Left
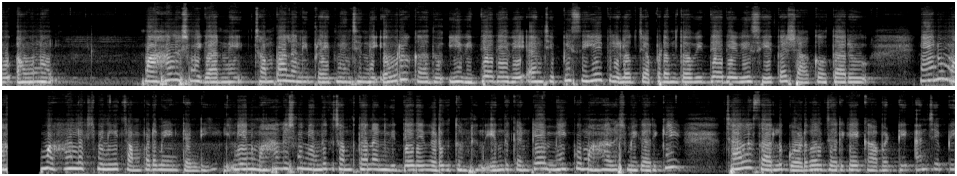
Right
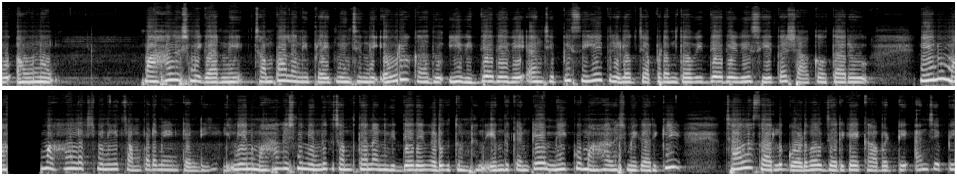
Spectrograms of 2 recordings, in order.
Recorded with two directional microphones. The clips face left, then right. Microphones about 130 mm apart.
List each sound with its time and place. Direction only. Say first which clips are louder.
1.5 s speech: right 6 dB; 45° right (ahead or behind)
10.0 s a woman's voice: right 2 dB; 20° right (ahead or behind)
11.9 s speech: right 6 dB; 40° right (ahead or behind)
